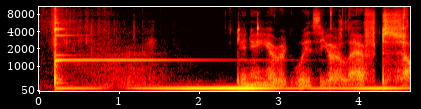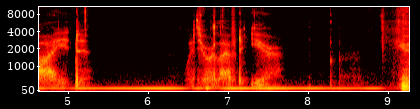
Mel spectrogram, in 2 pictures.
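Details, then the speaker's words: Simulated ASMR cranial-nerve-exam roleplay: a struck tuning fork's steady low hum rings under soft whispered speech as the listener is asked to hear it with the left ear, then the right, with one ear covered; tuning fork hearing test. "A tuning fork test. Okay. So can you hear it with your left ear? And what exactly you can hear the vibration."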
